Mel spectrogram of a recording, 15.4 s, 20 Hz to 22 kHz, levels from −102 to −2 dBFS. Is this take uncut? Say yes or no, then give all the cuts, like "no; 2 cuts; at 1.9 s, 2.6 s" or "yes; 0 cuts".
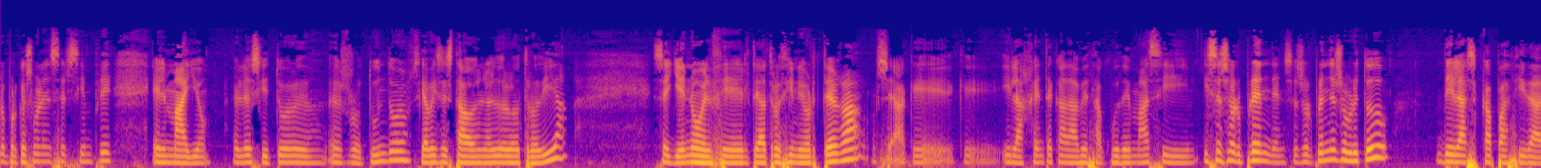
no; 1 cut; at 2.2 s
